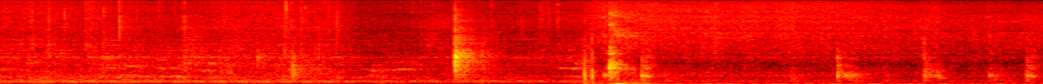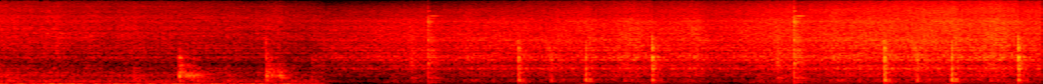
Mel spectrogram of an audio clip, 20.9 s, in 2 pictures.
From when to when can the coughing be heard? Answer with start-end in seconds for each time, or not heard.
5.8-6.5.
